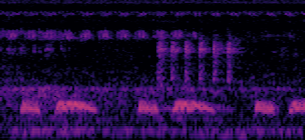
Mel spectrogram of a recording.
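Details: Close spotted dove song: paired coos, a clipped short note then a longer smooth falling coo, repeated in quick succession, with light twittering in the background.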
